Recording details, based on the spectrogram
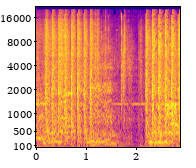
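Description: Enemies fire on the player in Borderlands 2, a loud rapid stream of gunshots that pauses briefly, then starts up again.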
